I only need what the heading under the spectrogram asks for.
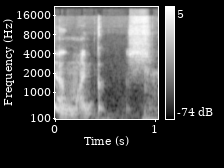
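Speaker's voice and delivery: whispered, choked-up oh my gosh; a real awed whisper, no voice; breathless whisper. Real, not acted. Overcome by a friend's gift, a real whisper.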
